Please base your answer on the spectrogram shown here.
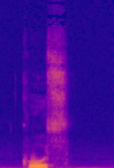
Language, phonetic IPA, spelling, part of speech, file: Polish, [kwus], kłus, noun, Pl-kłus.ogg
